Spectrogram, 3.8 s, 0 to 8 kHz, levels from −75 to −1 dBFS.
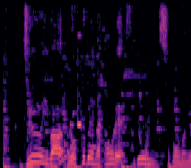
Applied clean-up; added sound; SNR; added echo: classical method Wiener filter.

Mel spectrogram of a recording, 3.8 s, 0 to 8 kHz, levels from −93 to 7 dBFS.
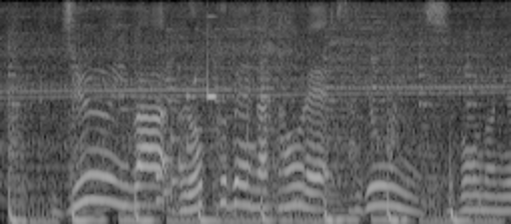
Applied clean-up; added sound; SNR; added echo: none; Engine / Mechanisms; 14 dB; none.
